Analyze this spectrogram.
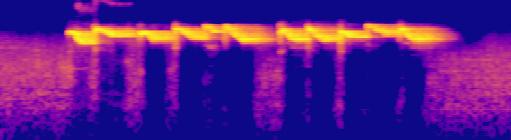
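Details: Bird, fed a health supplement, singing a fast high-pitched twittering phrase of short, sharp, descending notes repeated rapidly for about three seconds, with a brief break midway, over faint low background hiss.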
